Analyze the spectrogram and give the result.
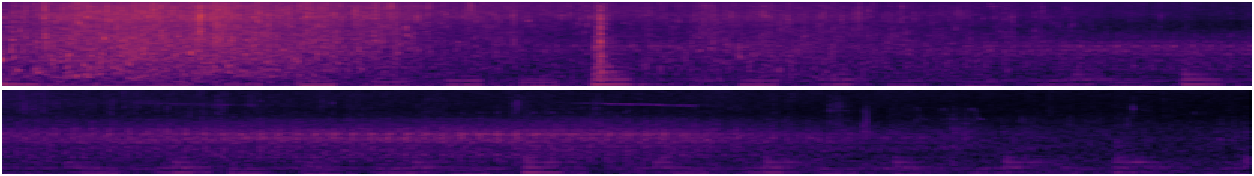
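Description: Several boats move across water, with a steady low engine-like thrum pulsing in a regular rhythm beneath rushing, splashing water that starts loud and gradually settles into a softer wash.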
